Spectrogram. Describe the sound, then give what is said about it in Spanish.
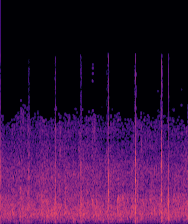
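A crowd applauds the guests of a programme steadily, a dense wash of many hands clapping with a few sharper claps standing out at regular intervals, sustained throughout. “Un aplauso para todos ustedes que nos han enriquecido tanto y nos enseñan tanto todos los días.”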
